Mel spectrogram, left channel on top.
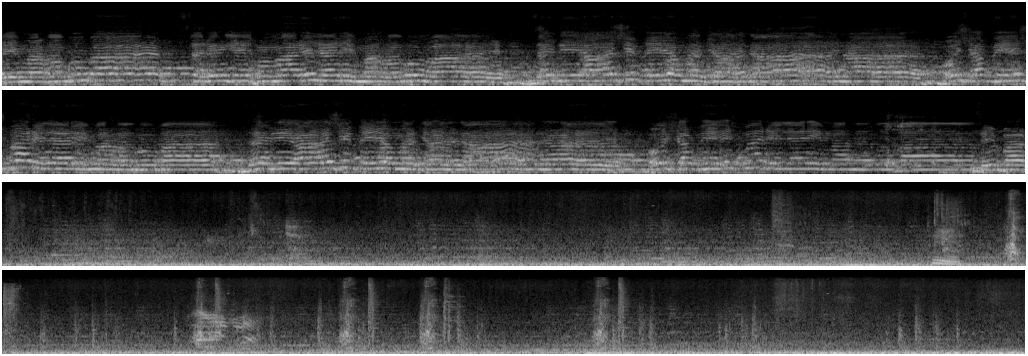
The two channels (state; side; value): different; both; correlation 0.00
